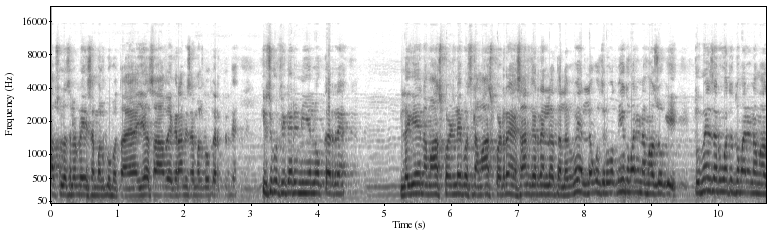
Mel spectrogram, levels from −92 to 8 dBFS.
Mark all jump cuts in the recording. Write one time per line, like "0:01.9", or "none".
none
